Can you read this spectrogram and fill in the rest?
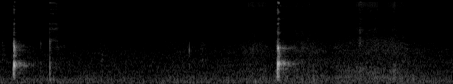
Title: I haz the hiccups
